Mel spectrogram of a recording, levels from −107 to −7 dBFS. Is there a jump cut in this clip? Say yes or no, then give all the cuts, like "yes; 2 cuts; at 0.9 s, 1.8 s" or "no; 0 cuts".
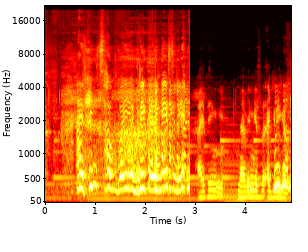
yes; 1 cut; at 2.9 s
